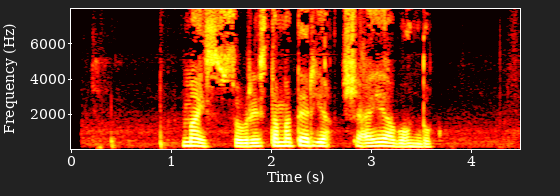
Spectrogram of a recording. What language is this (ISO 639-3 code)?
glg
